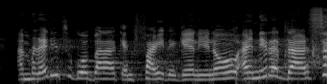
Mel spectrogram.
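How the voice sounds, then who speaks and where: Over a very clean recording with a silent background, a woman talks at a fairly quick pace in a bright, sharp tone with fairly even intonation. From northern Mali (Timbuktu). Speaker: founder of a peace-building organization, alumna speaker. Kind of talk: keynote speech. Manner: halting, many fillers and restarts.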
